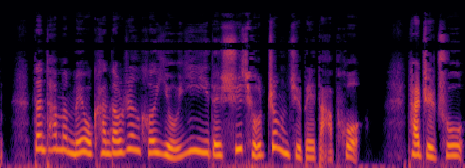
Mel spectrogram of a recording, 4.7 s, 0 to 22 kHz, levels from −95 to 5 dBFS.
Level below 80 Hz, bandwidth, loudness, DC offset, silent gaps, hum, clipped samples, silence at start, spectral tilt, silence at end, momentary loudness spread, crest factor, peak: -54 dBFS; 15 kHz; -27 LUFS; under 0.1%; none; none; under 0.1%; 0.2 s; -5.5 dB/octave; 0.05 s; 6 LU; 20 dB; -8 dBFS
